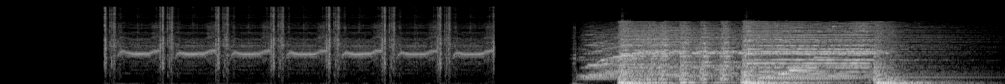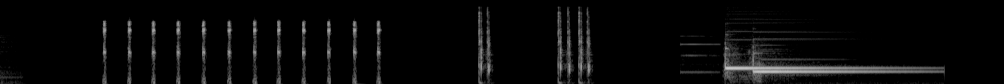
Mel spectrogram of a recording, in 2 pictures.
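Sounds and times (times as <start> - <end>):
short clicks: 1.0 - 5.0, 14.8 - 15.0, 15.6 - 16.0
bell-like chime ringing: 16.9 - 19.5.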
